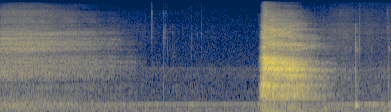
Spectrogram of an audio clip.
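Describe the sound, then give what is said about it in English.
Deep breathing during a relaxation exercise: a long, soft, airy exhale fades out, then after a quiet pause comes a sudden loud, breathy rush of air that tapers off, over a low steady hum. “Nice inhale. And drop your breath. And again, inhale.”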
